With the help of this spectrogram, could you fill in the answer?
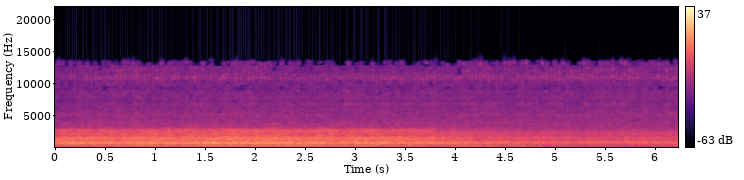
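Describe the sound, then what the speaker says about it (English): An Atlas missile rocket engine roars through a static test firing, a loud, unbroken broadband rush held at an even level that eases slightly toward the end. "Two four-second firings were conducted to obtain data for evaluation of engine starting characteristics."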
